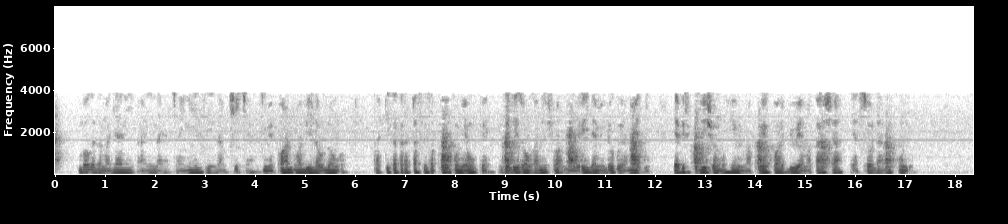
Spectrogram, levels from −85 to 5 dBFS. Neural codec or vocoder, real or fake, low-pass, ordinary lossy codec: none; real; 7.2 kHz; AAC, 16 kbps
